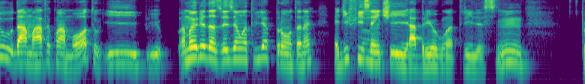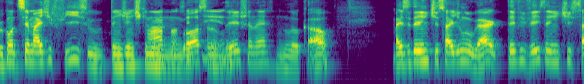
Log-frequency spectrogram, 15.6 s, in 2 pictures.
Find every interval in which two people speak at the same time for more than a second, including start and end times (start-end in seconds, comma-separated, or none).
9.8-11.1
